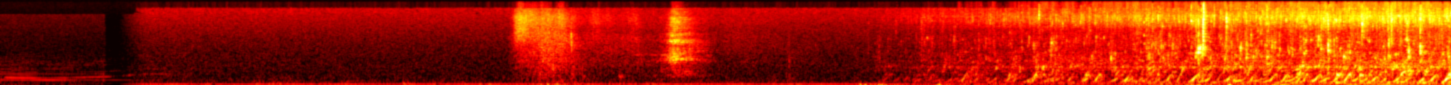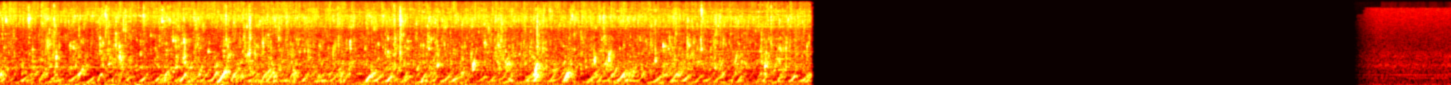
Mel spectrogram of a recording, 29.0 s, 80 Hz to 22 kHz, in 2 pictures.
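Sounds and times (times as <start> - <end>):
running water splashing and gurgling: 9.1 - 22.6.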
